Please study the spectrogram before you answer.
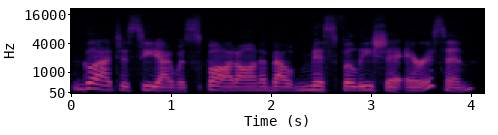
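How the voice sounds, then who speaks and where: A woman's voice: lowish voice, measured pace, fairly bright tone, dry recording, clean studio sound. A woman playing a playful, teasing young bar worker in an amateur game fandub. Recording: music behind the voice.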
